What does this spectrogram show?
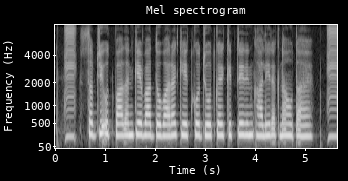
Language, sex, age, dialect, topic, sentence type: Hindi, female, 18-24, Garhwali, agriculture, question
